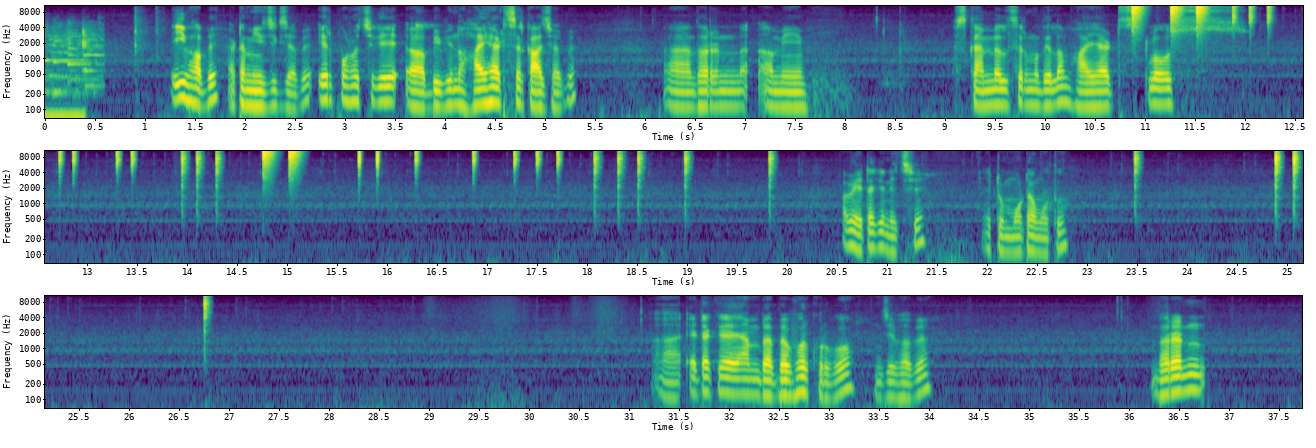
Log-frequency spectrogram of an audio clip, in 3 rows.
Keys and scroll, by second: 0.7 space.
